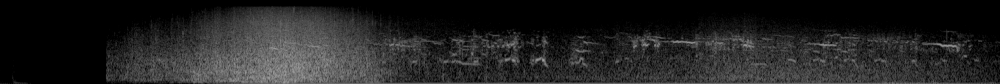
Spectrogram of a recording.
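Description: Surf sound: a wave washes in about a second in, swells to its loudest a couple of seconds later, then settles into a steady wash. Birds call over it in short, repeated chirps.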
